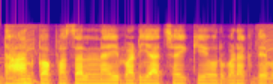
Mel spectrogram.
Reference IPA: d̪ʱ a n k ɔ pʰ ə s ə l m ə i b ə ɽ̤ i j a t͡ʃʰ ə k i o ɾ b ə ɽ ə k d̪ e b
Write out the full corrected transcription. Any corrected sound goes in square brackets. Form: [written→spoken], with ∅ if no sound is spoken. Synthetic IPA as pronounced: d̪ʱ a n k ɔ pʰ ə s ə l [m→n] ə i b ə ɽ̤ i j a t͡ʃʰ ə k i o ɾ b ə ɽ ə k d̪ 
